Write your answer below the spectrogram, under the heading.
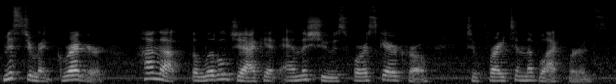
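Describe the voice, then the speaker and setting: A middle-aged woman reading a children's storybook aloud in an expressive, measured way, as if to young listeners. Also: fairly low pitch, creaky, slight background noise. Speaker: storybook reader. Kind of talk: children's read-aloud with chatty asides. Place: indoors in a home room with bookshelves.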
